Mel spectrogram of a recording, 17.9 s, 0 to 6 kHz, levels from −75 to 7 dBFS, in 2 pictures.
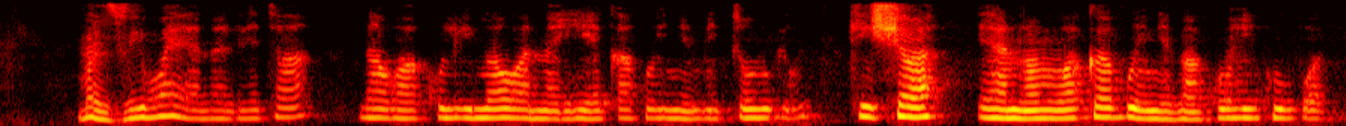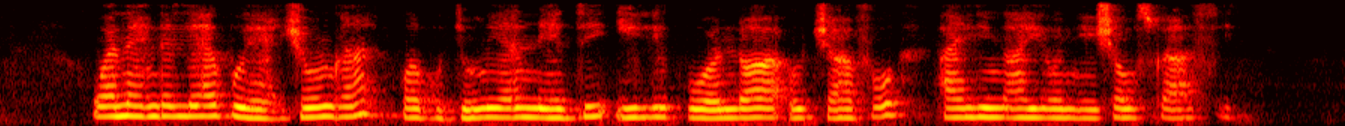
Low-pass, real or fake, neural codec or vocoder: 5.4 kHz; fake; codec, 16 kHz in and 24 kHz out, 0.8 kbps, FocalCodec, streaming, 65536 codes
